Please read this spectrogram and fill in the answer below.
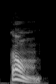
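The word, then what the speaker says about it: calm: টক next এখানে এল এর পরে এম আছে তার মানে এল সাইলেন্ট সি এ এম কাম বোঝা গেল নেক্সট এবার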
